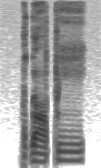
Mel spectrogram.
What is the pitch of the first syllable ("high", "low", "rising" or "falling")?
low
